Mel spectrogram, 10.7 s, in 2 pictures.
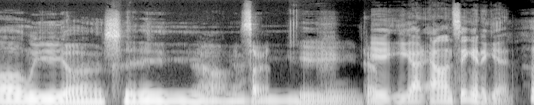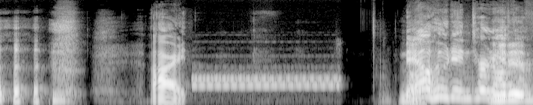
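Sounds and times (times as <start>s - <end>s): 
speech: 0.0s - 6.2s, 6.8s - 7.3s, 9.3s - 10.6s
laughter: 5.2s - 6.1s
landline telephone ringing: 7.3s - 8.8s.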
